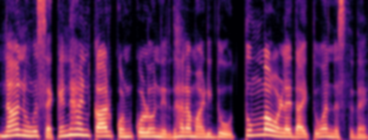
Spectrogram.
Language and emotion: Kannada, happy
